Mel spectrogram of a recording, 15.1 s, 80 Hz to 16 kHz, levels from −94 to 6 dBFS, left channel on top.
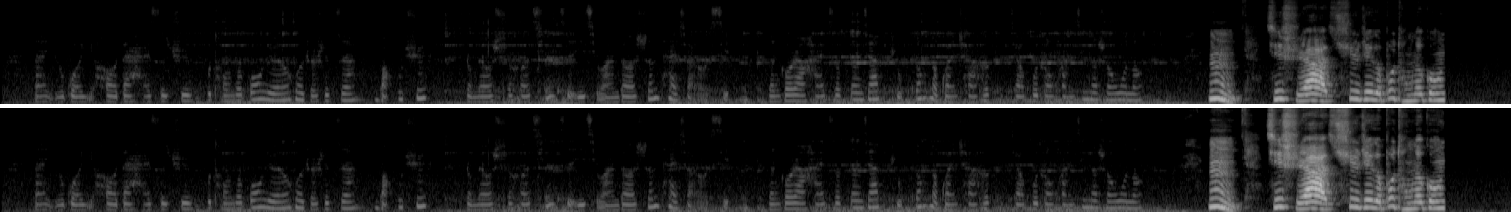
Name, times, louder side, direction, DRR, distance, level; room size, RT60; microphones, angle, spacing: voice 1, 0.1-4.3 4.7-7.3 7.7-11.4, equal, 10° left, 2.6 m, -60 dB
sound 1, 1.8-3.1 4.3-5.9 6.7-12.2, equal, 40° left, 5.5 m, -62 dB
voice 2, 12.1-14.4, right 5 dB, 70° right, 0.8 m, -33 dB
head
